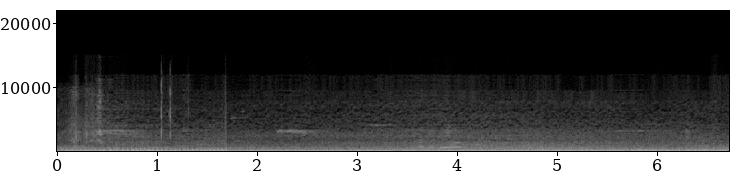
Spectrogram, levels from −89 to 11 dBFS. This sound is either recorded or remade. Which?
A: recorded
